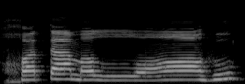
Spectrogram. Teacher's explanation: تو اللہ کے لام کو ہم موٹا پڑھیں گے کیونکہ اس سے پہلے زبر آ رہا ہے، تو ہا کو بغیر کھینچے پڑھیں گے۔ · دیکھیں، خا کے اوپر زبر ہے، تا کے اوپر زبر ہے، تو ہم بغیر کھینچے پڑھیں گے۔ خا موٹا حروف ہے، خا کی آواز جو ہوگی کھردری ہوگی، اور میم کو اللہ کے لام کے ساتھ ملا کر پڑھیں گے۔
